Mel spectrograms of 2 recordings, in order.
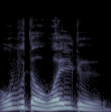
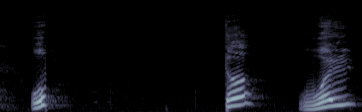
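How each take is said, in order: First: The final d is clearly said with a vowel. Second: The final d is barely audible. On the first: The speaker calls it wrong. "우리는 그러잖아" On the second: The speaker calls it right. "들릴 듯 말 듯"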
